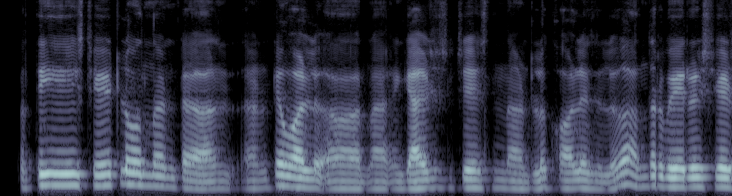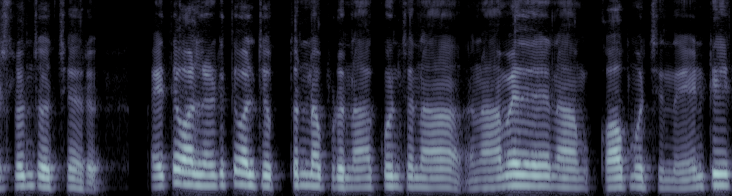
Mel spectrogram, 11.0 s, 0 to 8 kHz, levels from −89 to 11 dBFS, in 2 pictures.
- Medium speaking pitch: Yes, medium, 145 Hz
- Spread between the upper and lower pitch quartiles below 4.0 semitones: Yes, average, 3.3 semitones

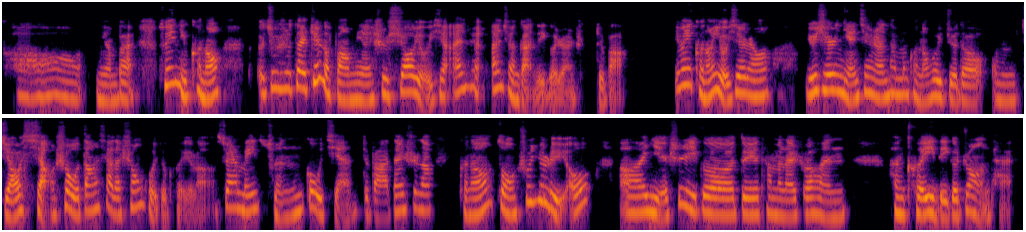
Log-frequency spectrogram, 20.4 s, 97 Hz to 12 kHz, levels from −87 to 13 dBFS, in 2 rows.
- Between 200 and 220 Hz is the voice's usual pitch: Yes, high, 210 Hz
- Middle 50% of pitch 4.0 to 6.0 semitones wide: Yes, average, 4.6 semitones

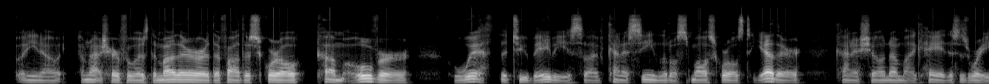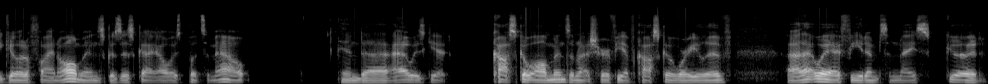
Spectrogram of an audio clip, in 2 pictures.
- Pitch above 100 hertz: No, very low, 95 Hz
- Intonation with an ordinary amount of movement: No, narrow, 2.0 semitones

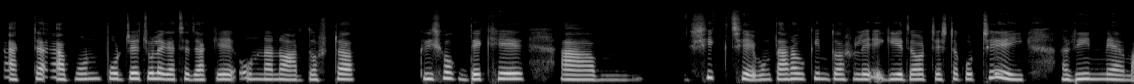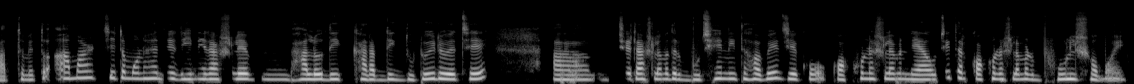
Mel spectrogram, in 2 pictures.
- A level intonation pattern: Yes, narrow, 2.0 semitones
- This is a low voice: No, high, 240 Hz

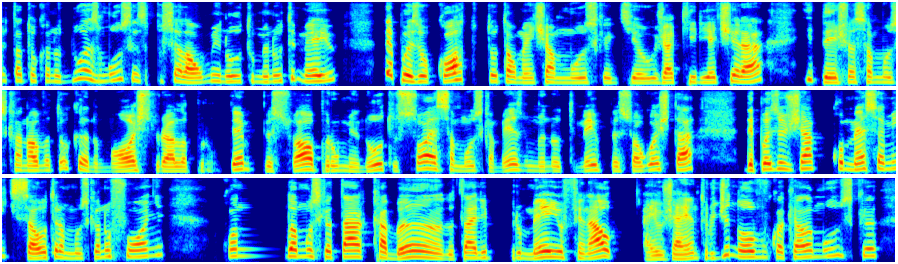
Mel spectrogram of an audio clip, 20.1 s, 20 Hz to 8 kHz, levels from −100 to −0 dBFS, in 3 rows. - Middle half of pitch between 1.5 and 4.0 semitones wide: No, average, 4.8 semitones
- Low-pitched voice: No, high, 195 Hz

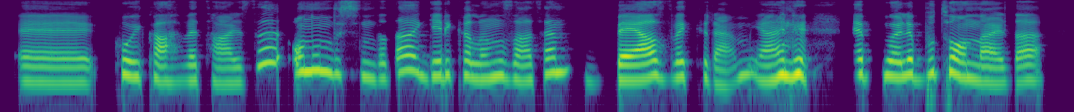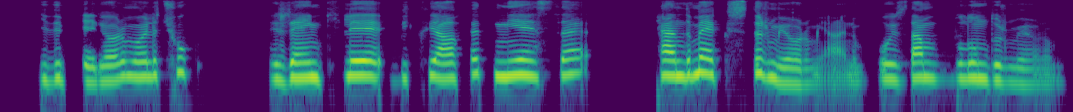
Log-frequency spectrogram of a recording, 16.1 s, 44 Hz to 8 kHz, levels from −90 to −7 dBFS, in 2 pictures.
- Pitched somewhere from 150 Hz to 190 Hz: No, high, 220 Hz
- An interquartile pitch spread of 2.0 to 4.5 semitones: Yes, average, 3.9 semitones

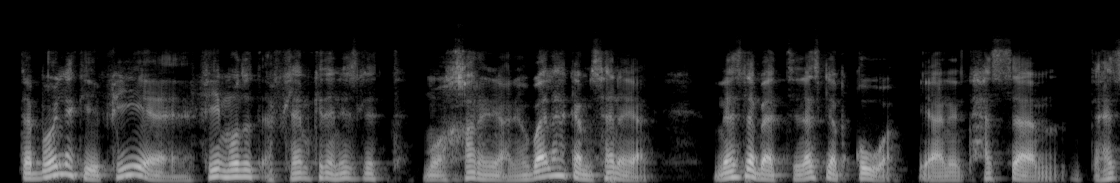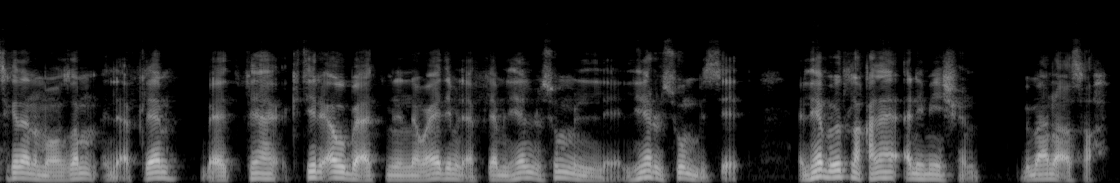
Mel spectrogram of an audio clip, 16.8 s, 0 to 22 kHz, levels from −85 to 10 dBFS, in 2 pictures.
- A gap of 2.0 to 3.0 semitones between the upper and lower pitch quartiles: No, average, 5.2 semitones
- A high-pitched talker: No, low, 110 Hz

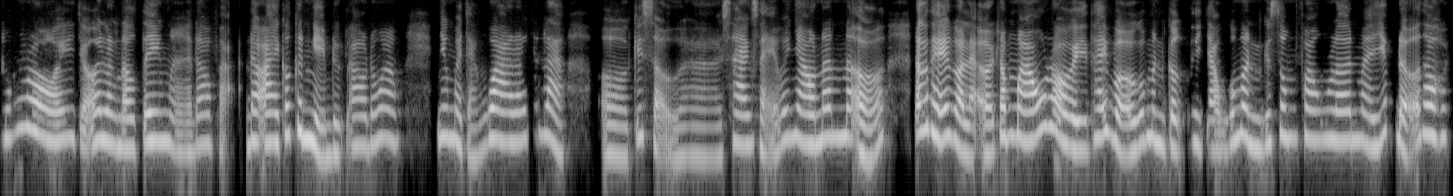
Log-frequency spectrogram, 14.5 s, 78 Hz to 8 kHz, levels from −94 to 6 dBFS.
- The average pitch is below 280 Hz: No, very high, 285 Hz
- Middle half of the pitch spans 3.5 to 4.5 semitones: Yes, average, 4.0 semitones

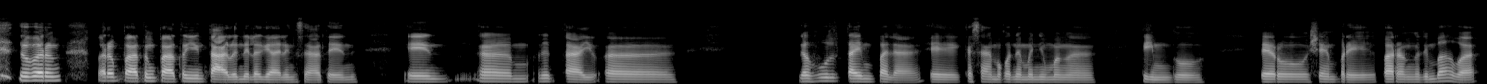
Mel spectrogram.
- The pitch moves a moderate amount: Yes, average, 3.0 semitones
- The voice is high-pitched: No, low, 120 Hz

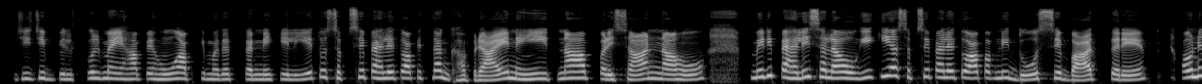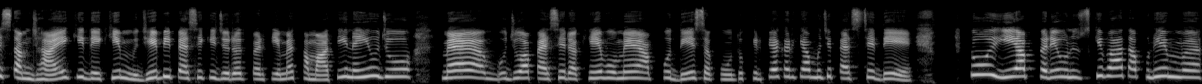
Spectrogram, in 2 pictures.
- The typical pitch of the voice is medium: No, very high, 280 Hz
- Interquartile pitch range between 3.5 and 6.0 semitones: Yes, average, 4.7 semitones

